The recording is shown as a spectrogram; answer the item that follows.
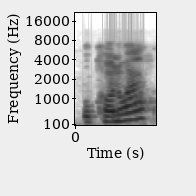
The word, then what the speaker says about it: Ukonwa: How would I pronounce this? Her her name. I mean, I will go with Ukonwa, OJCMO. I wasn't that bad. Okonwa.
